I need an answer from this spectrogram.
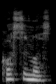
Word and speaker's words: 秋桜: 秋の桜と書いてコスモスと読むのはこの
